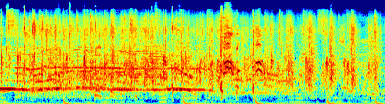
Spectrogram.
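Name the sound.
crowd applauding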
